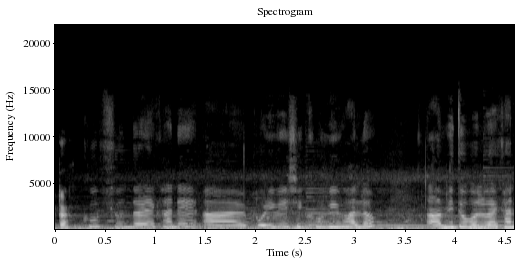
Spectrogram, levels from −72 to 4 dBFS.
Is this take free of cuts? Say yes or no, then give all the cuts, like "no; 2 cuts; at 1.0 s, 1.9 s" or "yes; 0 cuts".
yes; 0 cuts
